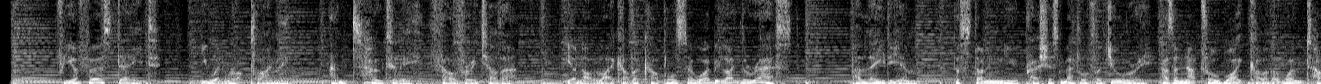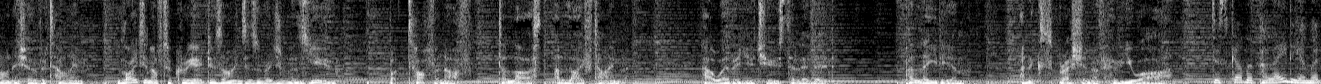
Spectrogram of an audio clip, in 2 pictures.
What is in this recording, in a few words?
Jewellery advert; John Bull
